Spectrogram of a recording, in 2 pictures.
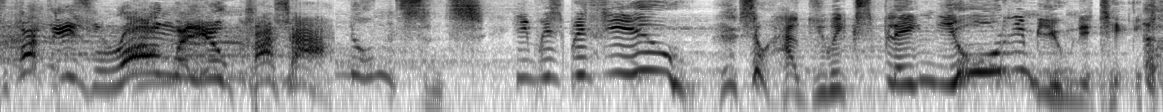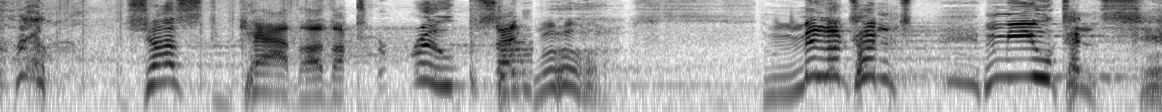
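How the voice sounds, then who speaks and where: A vain, scheming lizard monarch from an animated cartoon. The voice sits very high and swings widely, drawn out at a slow, grandiose pace. It is full of theatrical bluster and short-tempered contempt. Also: male voice, full character voice. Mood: exasperated, furious. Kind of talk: animated cartoon villain acting. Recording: cartoon soundtrack with loud music behind.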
